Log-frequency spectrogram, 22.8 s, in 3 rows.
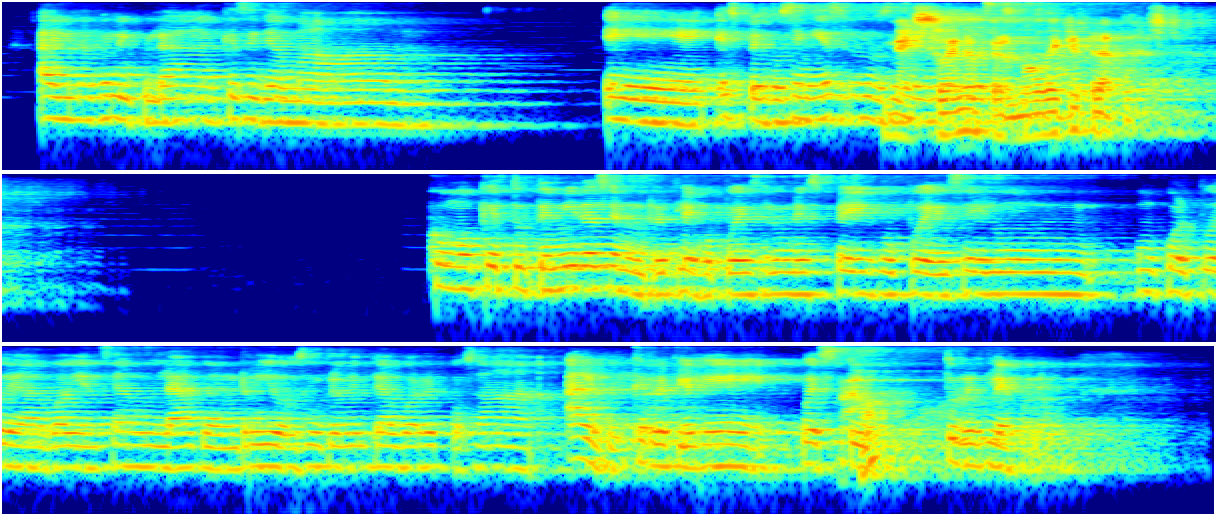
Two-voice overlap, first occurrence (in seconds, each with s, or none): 5.5 s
